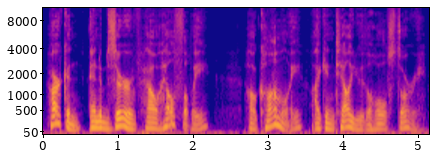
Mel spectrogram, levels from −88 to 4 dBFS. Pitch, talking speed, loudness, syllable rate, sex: 110 Hz, 150 wpm, -23 LUFS, 5.1 syllables/s, male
